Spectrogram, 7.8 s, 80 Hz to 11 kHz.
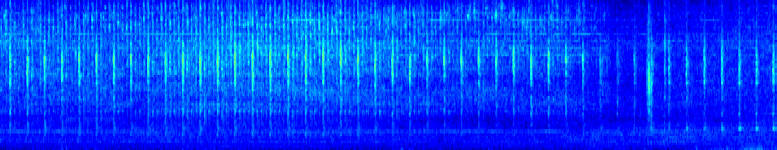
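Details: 2004 Mazda3 hatch sport, automatic: sharp regular tick about three per second over the petrol idle, passenger side, absent cold and appearing as the engine warms, louder in manual mode; sounds like valves, persists after a dealer timing-chain replacement, cause unknown.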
